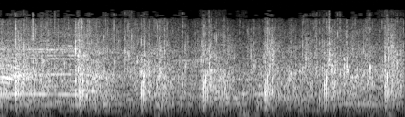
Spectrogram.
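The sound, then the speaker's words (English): An audience claps their hands during a church worship service, making a dense, steady wash of many overlapping claps at an even level throughout. “Lord, let's clap our hands unto him and bless his name.”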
